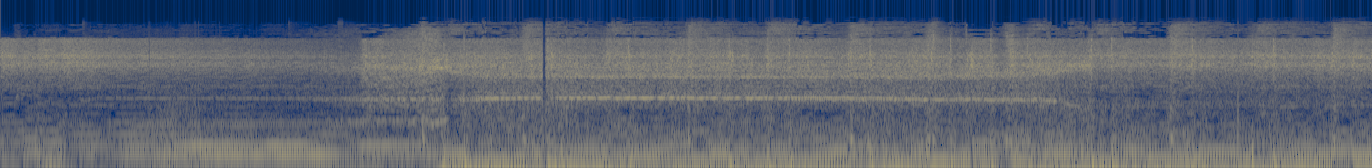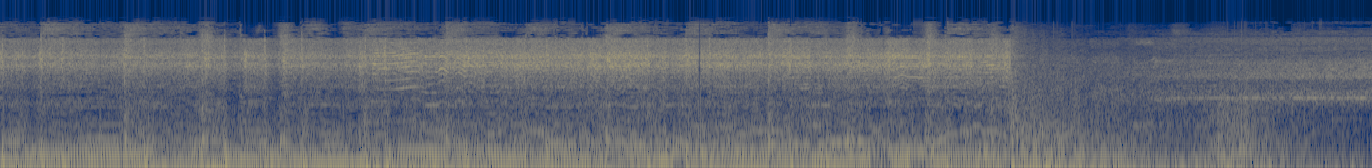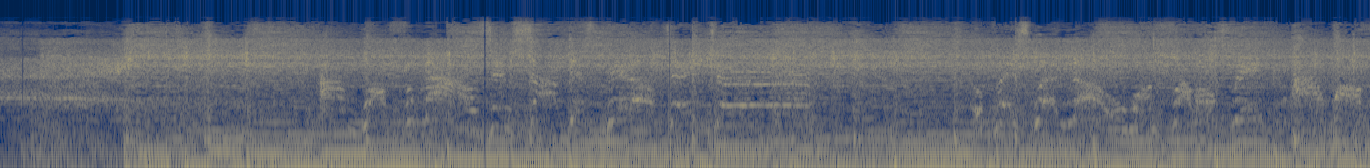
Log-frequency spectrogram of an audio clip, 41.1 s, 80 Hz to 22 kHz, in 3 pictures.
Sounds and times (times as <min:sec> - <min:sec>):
Music: 0:00.0 - 0:26.4, 0:27.6 - 0:41.1.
